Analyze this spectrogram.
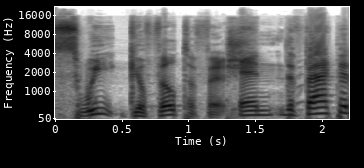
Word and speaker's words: Gefilte: How would you pronounce that? It's Gefilte Fish. Gefilte.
